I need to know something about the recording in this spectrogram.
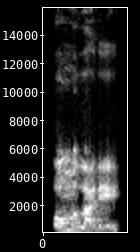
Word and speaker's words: Omolade: So Omalade, Yes. that's how you Omolade. pronounce her name, Omolade William.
